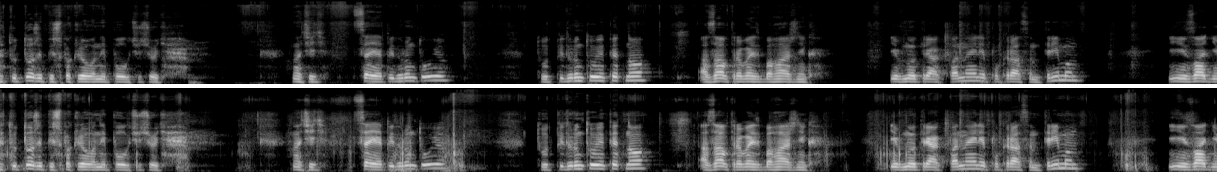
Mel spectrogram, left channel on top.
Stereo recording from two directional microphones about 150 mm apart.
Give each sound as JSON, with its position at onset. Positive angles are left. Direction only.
{"t": 0.0, "sound": "speech", "side_deg": 30}
{"t": 2.9, "sound": "speech", "side_deg": 40}
{"t": 3.6, "sound": "speech", "side_deg": 20}
{"t": 8.9, "sound": "speech", "side_deg": 5}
